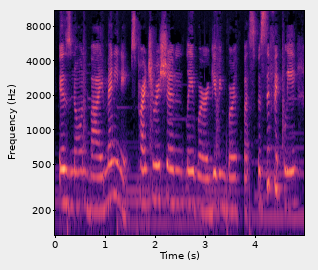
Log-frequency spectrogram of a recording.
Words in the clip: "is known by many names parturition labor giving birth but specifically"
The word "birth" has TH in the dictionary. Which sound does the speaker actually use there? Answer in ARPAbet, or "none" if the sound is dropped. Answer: TH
